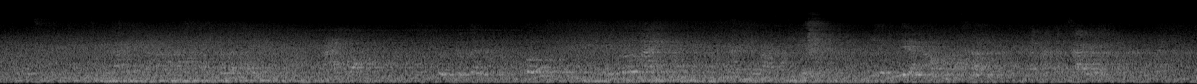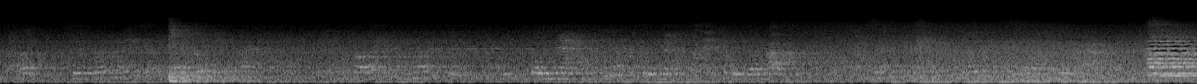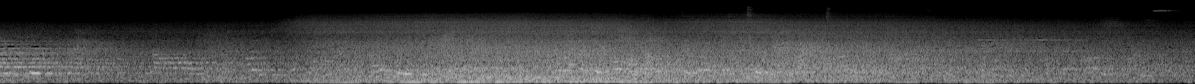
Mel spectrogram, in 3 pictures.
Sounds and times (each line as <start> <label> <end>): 0.0 conversations 35.8
19.8 cars 35.8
